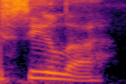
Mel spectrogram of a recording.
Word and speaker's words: Selah: So just very quickly, I first heard the word Selah, pronounced as Selah, because it was the name of like a character in a favorite show of mine. So that's how I read it when I read the Psalms. So and God, it is traditional. It is in some Christian pronunciations of it will be Selah.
